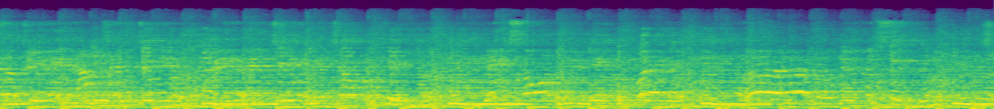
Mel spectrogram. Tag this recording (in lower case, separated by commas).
singing, rock and roll, music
